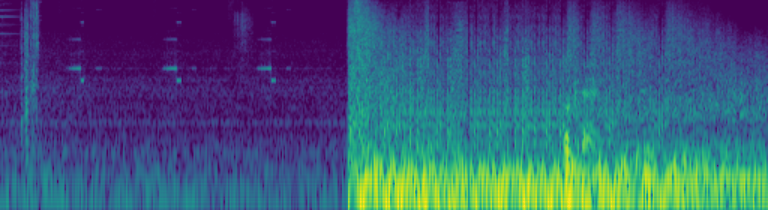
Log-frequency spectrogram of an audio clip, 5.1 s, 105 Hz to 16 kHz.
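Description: Gunfire in Metal Gear Solid 2 bursts in abruptly partway through and keeps going as a loud, dense roar of shots after a quieter stretch with faint ticks and clicks.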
